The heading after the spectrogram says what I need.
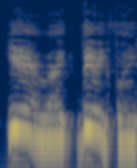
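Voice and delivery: loud sarcastic retort. Acted. Principal mocking the teacher, loud sarcasm. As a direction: throw it back, loud and sneering.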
